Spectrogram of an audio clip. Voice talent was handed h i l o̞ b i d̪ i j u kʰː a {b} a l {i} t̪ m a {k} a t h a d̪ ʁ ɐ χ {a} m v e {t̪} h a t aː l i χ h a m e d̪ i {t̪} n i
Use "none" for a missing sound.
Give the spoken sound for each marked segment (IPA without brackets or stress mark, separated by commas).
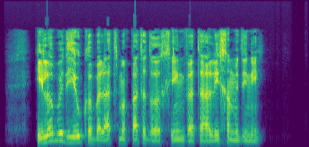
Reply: b, a, p, i, none, none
